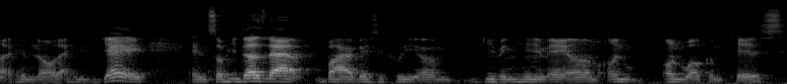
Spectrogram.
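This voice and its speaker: At a fairly slow pace, a man with a medium pitch speaks in a bright, sharp tone. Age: 20s. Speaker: writer and graphic designer. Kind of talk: casual book talk to camera.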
